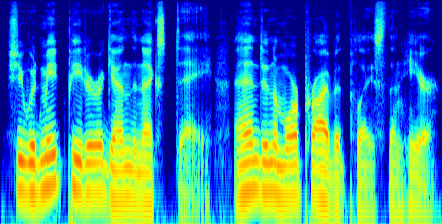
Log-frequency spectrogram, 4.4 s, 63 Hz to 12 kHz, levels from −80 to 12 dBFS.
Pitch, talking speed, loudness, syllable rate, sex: 115 Hz, 215 wpm, -16 LUFS, 5.4 syllables/s, male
